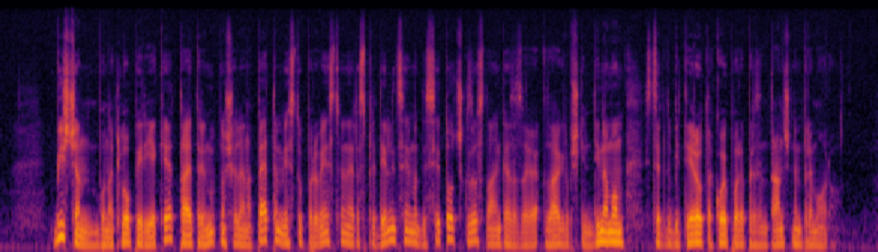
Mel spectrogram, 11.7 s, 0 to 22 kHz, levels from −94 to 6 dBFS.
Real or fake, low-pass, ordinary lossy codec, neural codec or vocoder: fake; 19.8 kHz; none; vocoder, 48 kHz, 128 mel bands, Vocos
